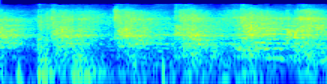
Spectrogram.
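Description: Irregular soft thumps and knocks from a commentator's microphone being handled and moved close to the mouth.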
